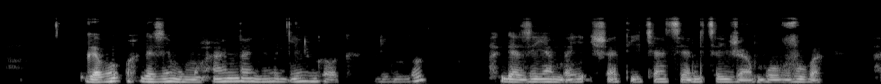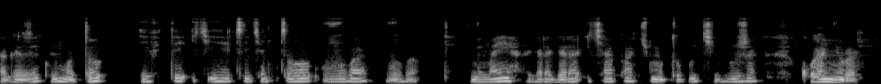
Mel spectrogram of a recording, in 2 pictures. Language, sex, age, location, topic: Kinyarwanda, male, 25-35, Kigali, finance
